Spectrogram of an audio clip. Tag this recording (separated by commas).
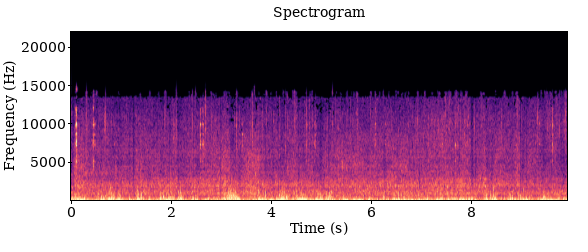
Rain, Thunder, Thunderstorm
